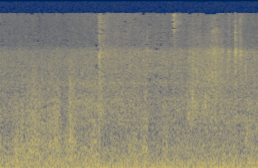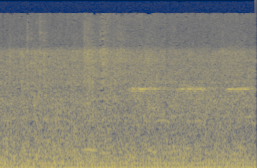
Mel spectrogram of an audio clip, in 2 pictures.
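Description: Wind rumble on the microphone of a moving two-wheeler, mixed with the bike's engine and road noise in a steady, loud drone. Near the end, a faint high beep repeats about twice a second.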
